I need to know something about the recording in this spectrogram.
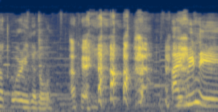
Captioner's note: laughs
